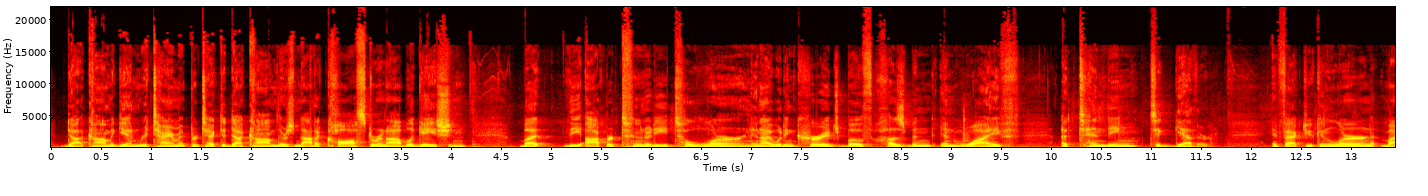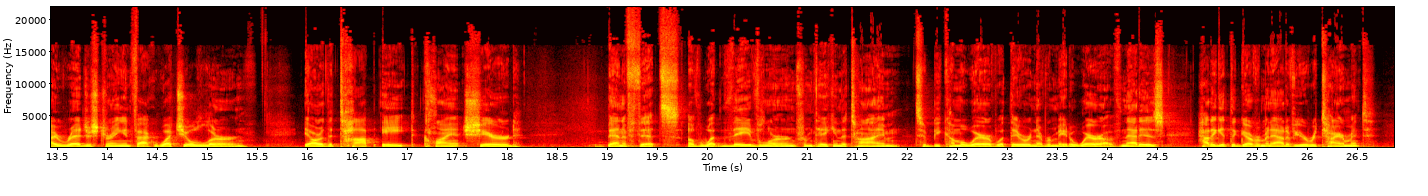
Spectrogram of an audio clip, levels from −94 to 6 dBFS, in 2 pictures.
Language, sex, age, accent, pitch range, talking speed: English, male, 40-59, American, 85-110 Hz, 165 wpm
